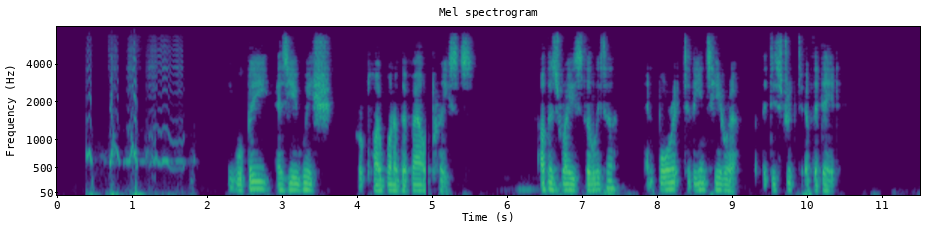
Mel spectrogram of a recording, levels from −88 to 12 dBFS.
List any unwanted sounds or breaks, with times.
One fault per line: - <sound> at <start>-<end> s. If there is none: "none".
- bark at 0.4-1.9 s
- dropout at 4.9-4.9 s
